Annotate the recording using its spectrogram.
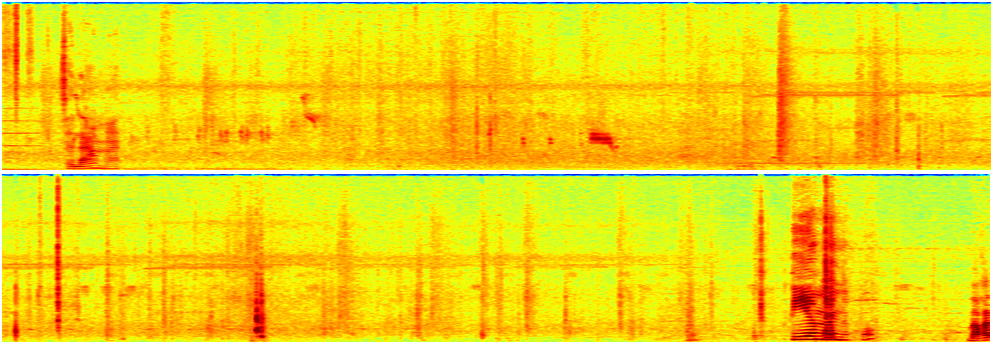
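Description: A young woman speaks brightly and close by.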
